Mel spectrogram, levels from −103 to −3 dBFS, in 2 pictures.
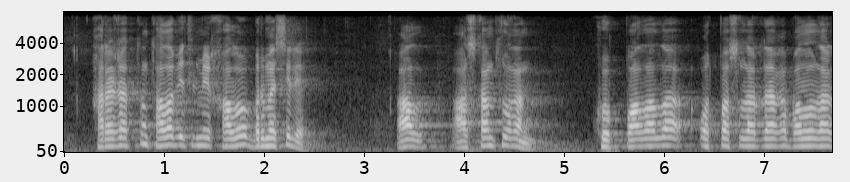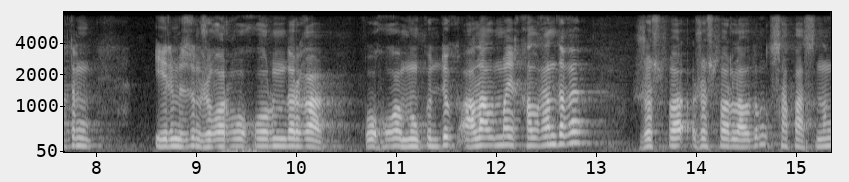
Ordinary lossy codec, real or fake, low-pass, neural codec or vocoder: none; real; 7.2 kHz; none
